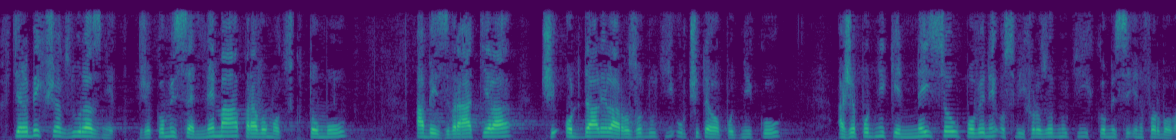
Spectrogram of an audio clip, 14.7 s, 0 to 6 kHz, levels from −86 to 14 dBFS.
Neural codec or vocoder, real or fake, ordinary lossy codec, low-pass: none; real; none; 5.4 kHz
